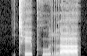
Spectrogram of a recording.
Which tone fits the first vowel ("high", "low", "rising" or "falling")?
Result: high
